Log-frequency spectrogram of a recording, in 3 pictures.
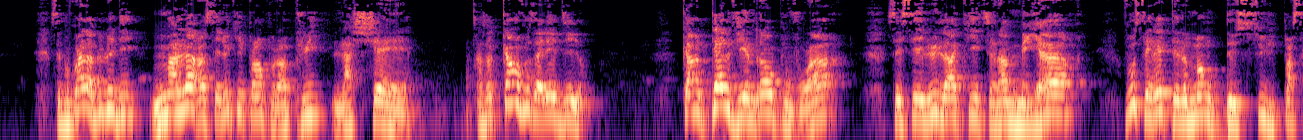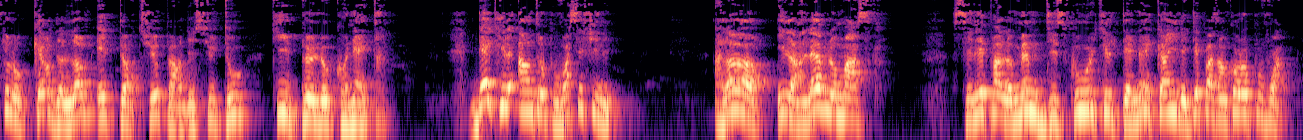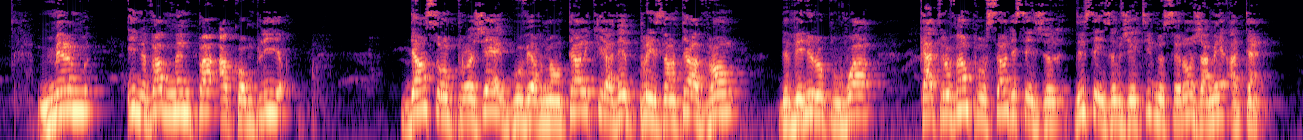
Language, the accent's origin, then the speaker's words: French; Cameroon; Et parfois, c'est la guerre, c'est le sang qui coule, comme ce qui se passe chez moi au Cameroun.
